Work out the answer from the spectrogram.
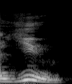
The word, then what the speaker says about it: ewe: word here is a u e w is pronounced as U the same way you pronounce y o u so the first sound here in the word ewe is the consonant sound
